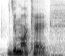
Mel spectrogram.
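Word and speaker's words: Desmarquet: It was written by Michel, how do you pronounce the last name? Demarque.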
